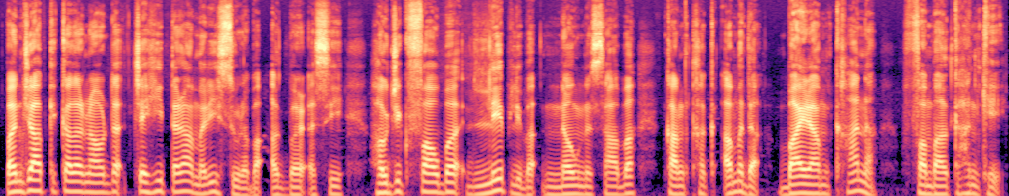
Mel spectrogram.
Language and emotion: Manipuri, neutral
